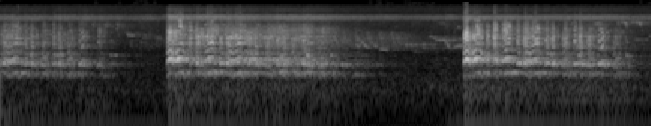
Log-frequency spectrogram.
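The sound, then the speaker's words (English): A turkey gobbles loudly, three rapid rattling bursts, with two sharp onsets about two seconds apart and no voices around. “Wait, I think that's a turkey.”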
